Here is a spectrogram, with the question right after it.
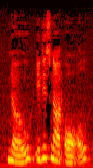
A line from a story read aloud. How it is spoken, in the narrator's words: answered calmly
